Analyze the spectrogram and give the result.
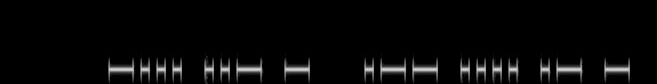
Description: Morse code, heard as a keyed tone, about 15 wpm, 700 Hz. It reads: BUT WHAT
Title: Sentences from Top 400 Words and Abbreviations 15wpm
